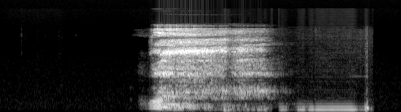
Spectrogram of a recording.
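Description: A person's breathy, voiced exhale with falling pitch about one and a half seconds in, then a low steady hum lasting under a second that ends in a sharp click.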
